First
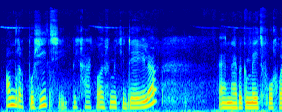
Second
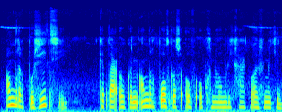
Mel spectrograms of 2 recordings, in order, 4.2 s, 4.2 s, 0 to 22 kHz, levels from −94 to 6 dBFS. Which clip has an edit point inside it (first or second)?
first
